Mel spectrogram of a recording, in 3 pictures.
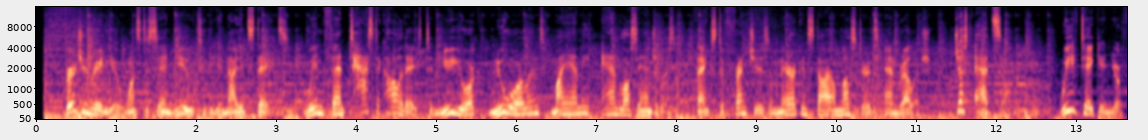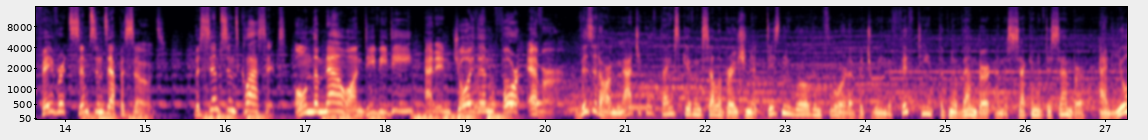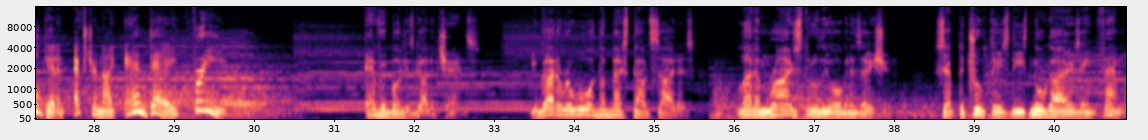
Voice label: Commercial

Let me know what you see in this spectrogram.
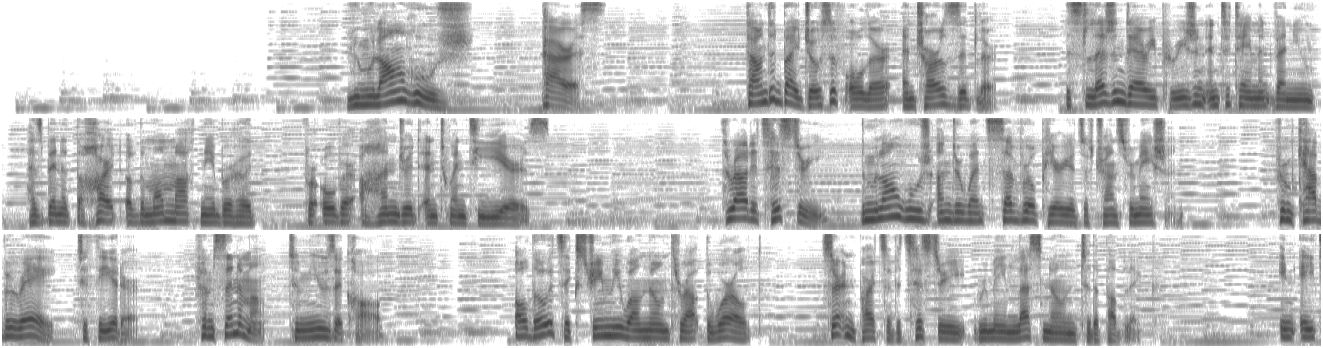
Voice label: Documentary

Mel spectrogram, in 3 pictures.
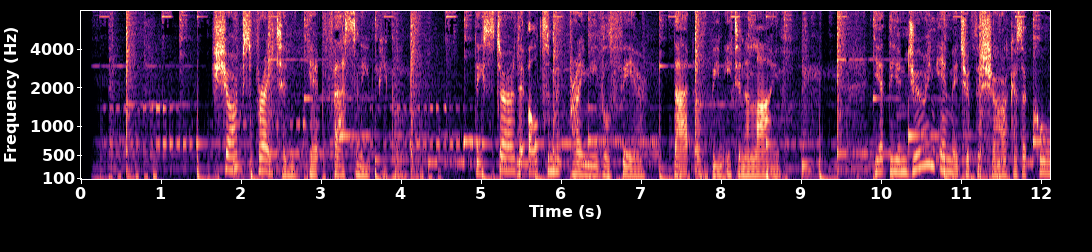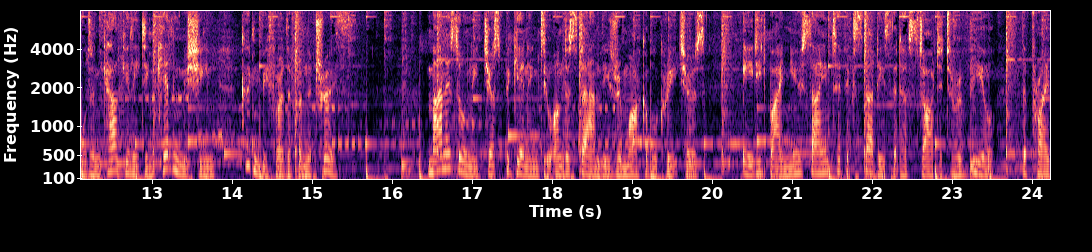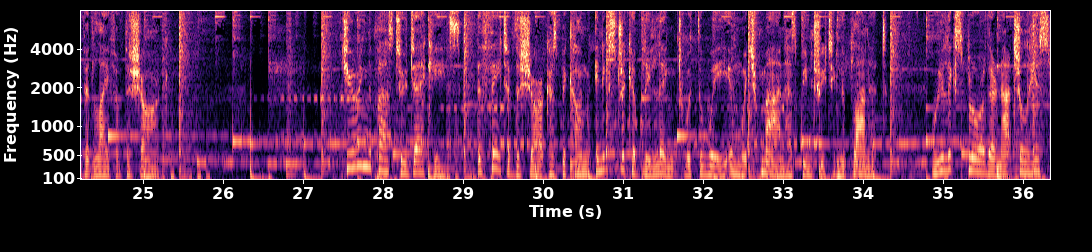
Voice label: Narration

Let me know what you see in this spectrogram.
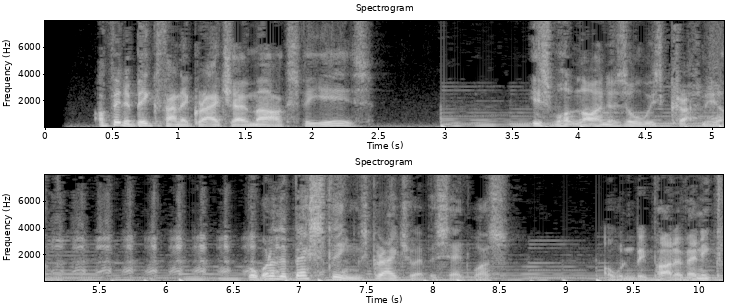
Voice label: Commercials

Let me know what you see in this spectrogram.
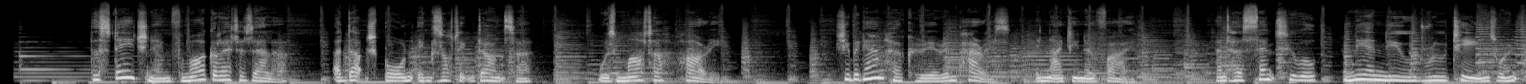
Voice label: Documentary

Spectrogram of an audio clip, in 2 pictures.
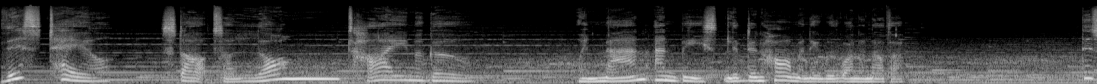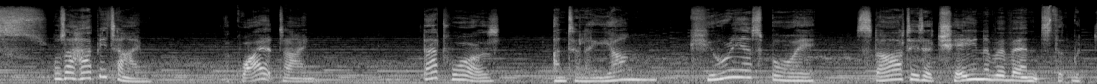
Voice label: Storytelling

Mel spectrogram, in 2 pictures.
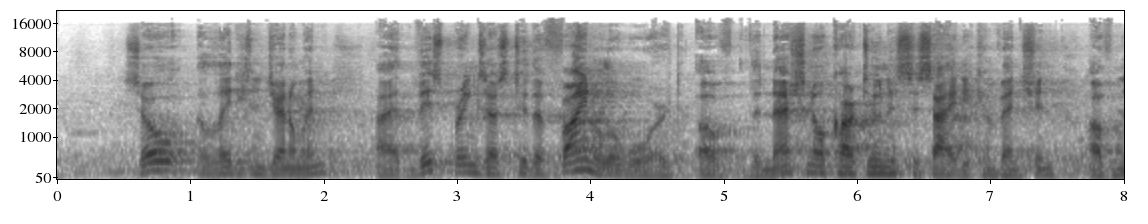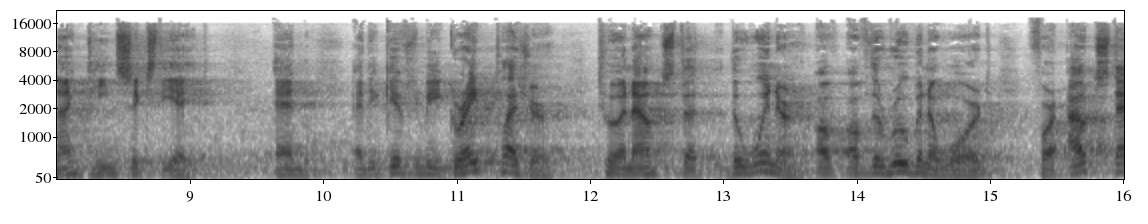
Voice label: Character

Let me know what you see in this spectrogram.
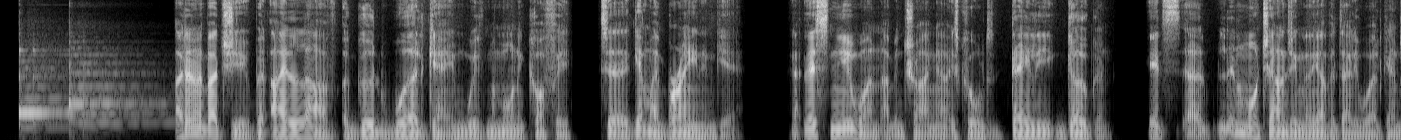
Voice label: Ad Read

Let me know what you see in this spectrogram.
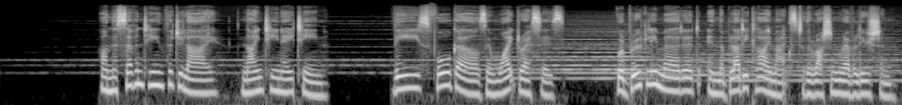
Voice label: Documentary

